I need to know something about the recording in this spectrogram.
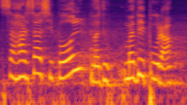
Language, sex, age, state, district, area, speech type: Urdu, female, 30-45, Bihar, Supaul, rural, spontaneous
